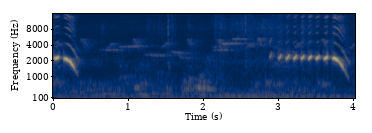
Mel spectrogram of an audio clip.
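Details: Common iora singing vigorously, used to lure birds: a single loud falling whistle, silence, then a quick, even trill of clear whistled notes closing with a long descending slur.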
